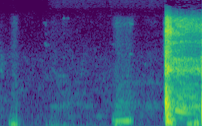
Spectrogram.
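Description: Near silence on a livestream call line, broken by two brief, faint throat sounds from a person about a second apart.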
